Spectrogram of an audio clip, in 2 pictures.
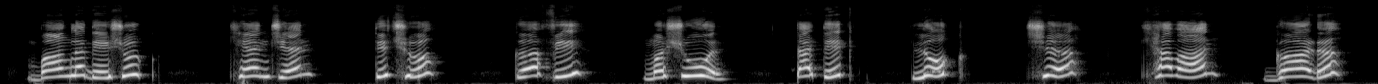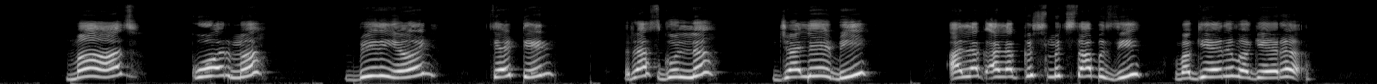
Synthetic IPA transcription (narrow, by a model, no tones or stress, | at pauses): baːŋɡlad̪eːʃuk | kʰent͡ʃen | t̪it͡ʃʰu | kəːfi | mɐʃuːɾ | t̪ɐt̪ik | luk | t͡ʃʰi | kʰɐʋaːn | ɡaːɽ | maːz | koːɾmɨ | biɽjaːnʲ | t͡seʈin | ɾɐsɡulːɨ | d͡ʒɐleːbi | ɐlɐɡɐlɐɡ̚kɨsmɨt͡ʃsɐbzi | ʋɐɡeːɾɐʋɐɡeːɾɐ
